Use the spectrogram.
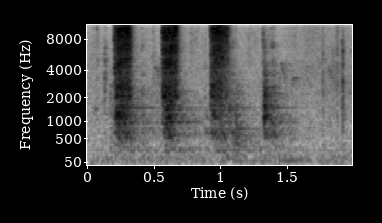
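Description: A ratchet wrench loosening bolts on the transmission bracket of a Ford E250 van with a 4R70W transmission, four short close clicking ratchet bursts in an even rhythm, with no talk.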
